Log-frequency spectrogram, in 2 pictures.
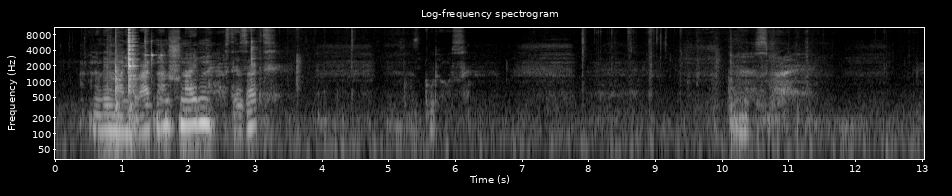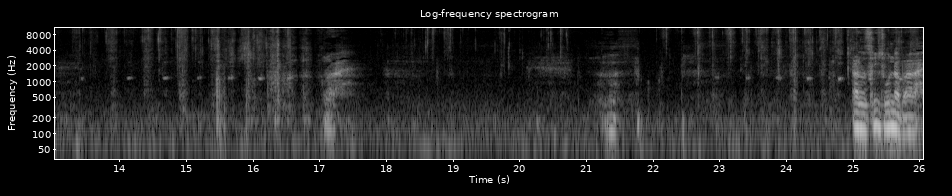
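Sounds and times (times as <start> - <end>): knife sawing through crackling: 13.4 - 17.1, 22.8 - 26.0.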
